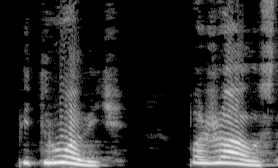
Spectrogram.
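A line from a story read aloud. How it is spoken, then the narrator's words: Pleading. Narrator (Russian): говорил Акакий Акакич умоляющим голосом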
